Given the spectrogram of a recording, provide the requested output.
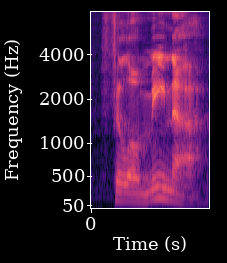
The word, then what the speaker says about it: Philomena: And I'm following up over a month later on Philomena is how you say it. I think you guys corrected me on that. Philomena Cunk.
